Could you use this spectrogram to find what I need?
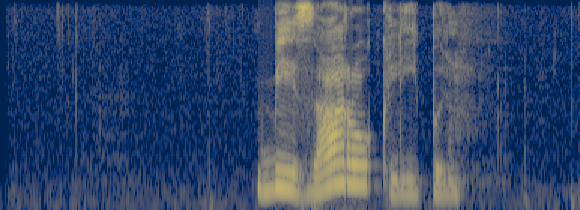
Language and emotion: Russian, neutral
